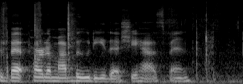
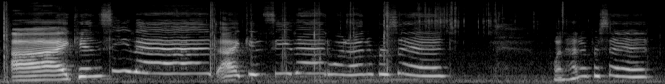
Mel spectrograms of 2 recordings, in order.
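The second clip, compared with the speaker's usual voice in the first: high, slow, sassy drawn-out agreement; slower than usual. Pretend. Medium reading playfully agreeing the grandmother was sassy. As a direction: ham up the sass. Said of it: "sassy agreement voice".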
